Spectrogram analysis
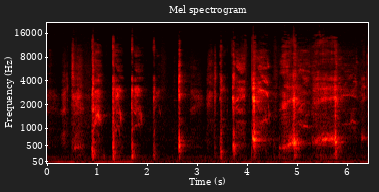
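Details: Cough.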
